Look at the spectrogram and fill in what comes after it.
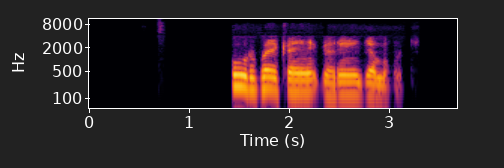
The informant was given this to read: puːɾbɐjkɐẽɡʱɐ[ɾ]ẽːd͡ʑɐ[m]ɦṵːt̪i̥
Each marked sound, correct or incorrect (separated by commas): correct, correct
